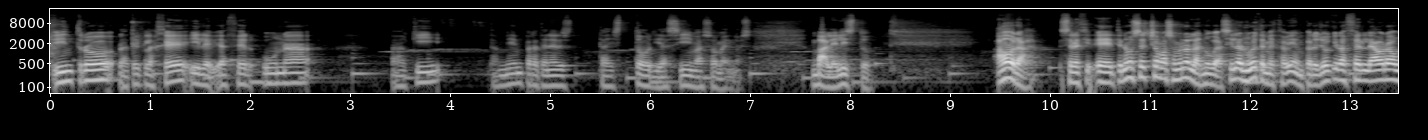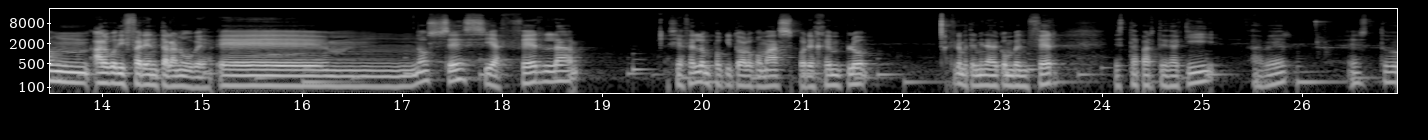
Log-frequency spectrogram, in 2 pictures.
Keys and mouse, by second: 0.8 g, 3.9 click, 4.2 right click, 8.6-8.9 middle drag, 9.4 middle click, 10.1 right click, 10.7-11.1 middle drag, 11.5 middle click, 11.8 right click, 25.4 right click, 26.1 s, 26.5 click, 26.9 right click.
